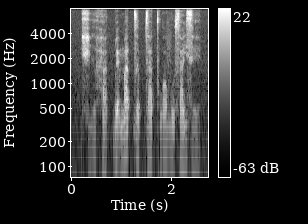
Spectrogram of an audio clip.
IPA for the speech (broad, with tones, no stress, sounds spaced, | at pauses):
x i̤˨˩ ə̯ h a˨˩ t̚ ɓ ɛ̰˧˨ m a˦˥ t̚ z ə˨˩ p̚ z a˨˩ t̚ k w ɔ˧ v u˧˩ s a˨˦ j z e̤˨˩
